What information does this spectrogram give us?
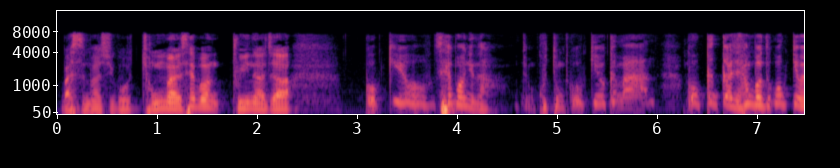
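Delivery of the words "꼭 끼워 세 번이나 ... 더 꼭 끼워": high, thin rooster squawk of words; rooster crowing voice. Retold or imitated. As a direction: crow it out like a mocking rooster. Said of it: "해가지고". (높고 가는 수탉 울음소리 흉내)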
